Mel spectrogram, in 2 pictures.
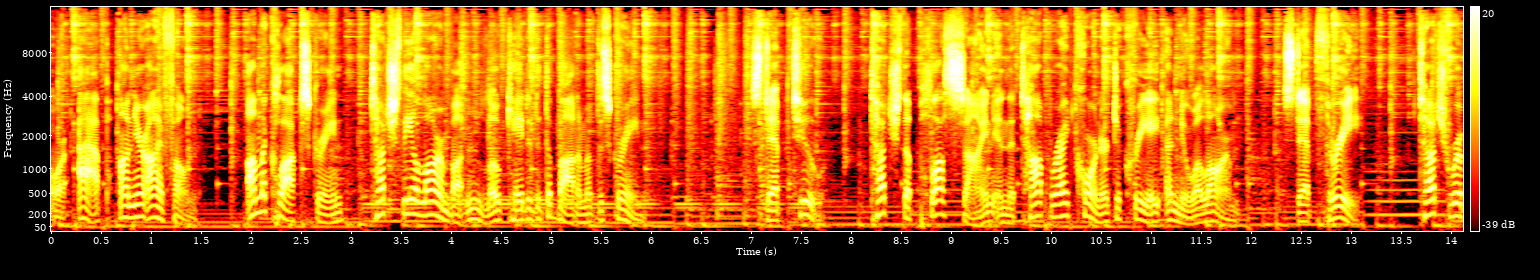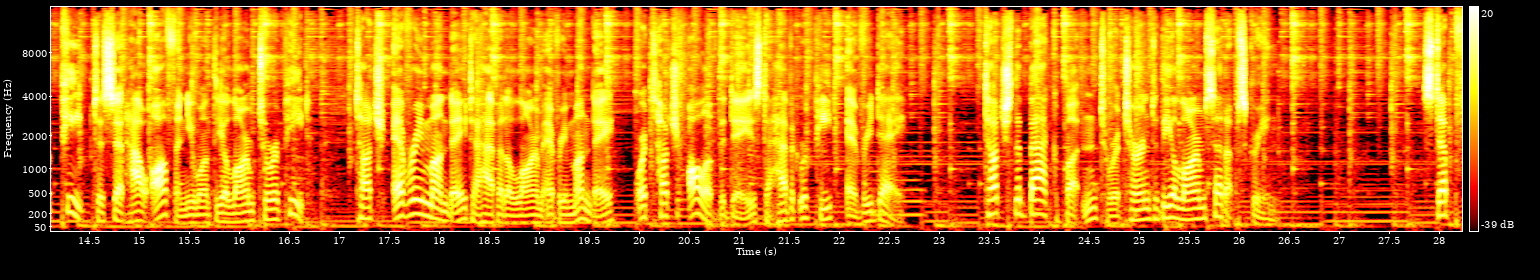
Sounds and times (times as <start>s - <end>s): Speech: 0.0s - 6.0s, 7.0s - 13.1s, 13.7s - 22.7s, 23.5s - 26.4s, 27.8s - 28.2s
Music: 0.0s - 28.2s.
